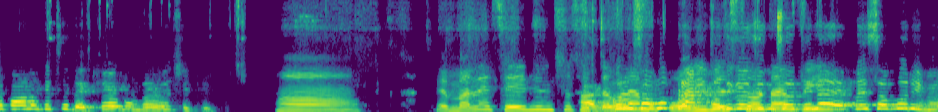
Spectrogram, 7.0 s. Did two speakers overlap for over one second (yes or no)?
yes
